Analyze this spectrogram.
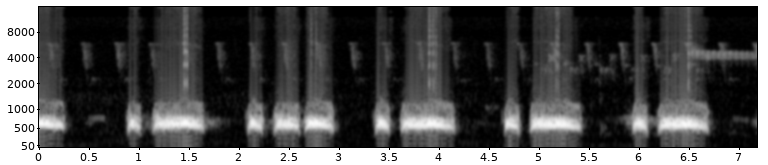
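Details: Spotted dove decoy song, played from a speaker to stir rival males into cooing. Low cooing phrases repeat roughly every 1.3 seconds: one or two short notes, then a longer drawn-out coo. No other sounds.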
